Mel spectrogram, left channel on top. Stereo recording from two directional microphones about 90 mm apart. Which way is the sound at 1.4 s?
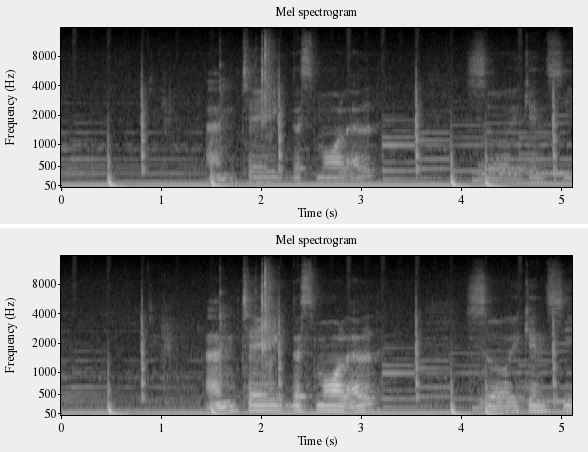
5° left (ahead or behind).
